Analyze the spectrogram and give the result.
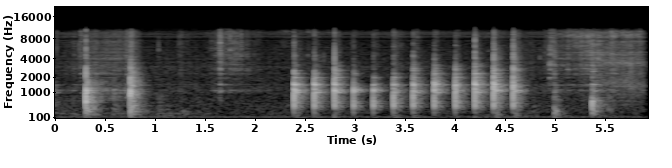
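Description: A cypress wood blank for a guitar body, a light wood similar to swamp ash and a little lighter than alder and basswood, is knocked 17 times: two sharp taps, a faint one, then a quick, even run of knocks and two final taps. The tap tone is bright, much brighter than basswood, with a good ring.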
